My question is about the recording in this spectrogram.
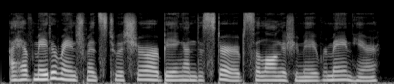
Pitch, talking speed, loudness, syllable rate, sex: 195 Hz, 245 wpm, -18 LUFS, 7.1 syllables/s, female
